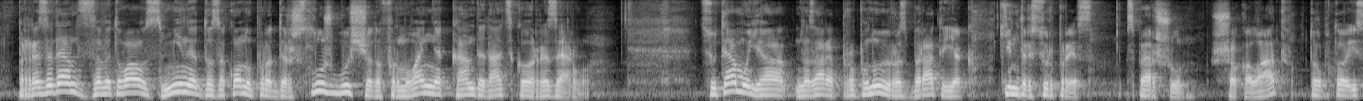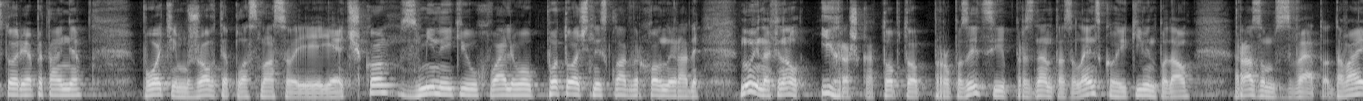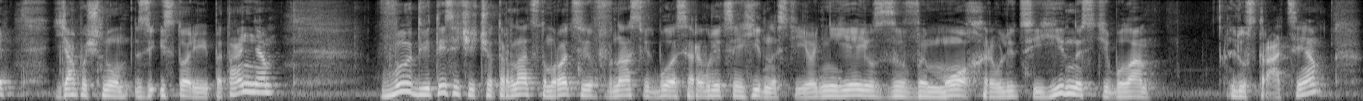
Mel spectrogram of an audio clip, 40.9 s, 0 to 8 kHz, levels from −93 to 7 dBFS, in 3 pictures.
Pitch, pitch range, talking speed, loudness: 120 Hz, 105-140 Hz, 105 wpm, -16 LUFS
